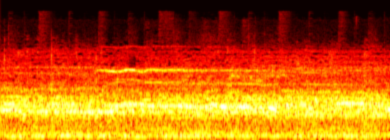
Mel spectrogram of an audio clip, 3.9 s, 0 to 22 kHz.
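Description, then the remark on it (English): A large crowd in Melbourne, Victoria, cheers and whoops continuously at midnight, celebrating the end of the city's sixth lockdown: a dense roar of many voices with occasional higher shouts and a faint whistle riding over the steady, loud din. “Yeah, so that's the sound of some of the celebrations from videos people have posted on social media as the clock struck 11:59 p.m., pretty much like New Year's Eve,”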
